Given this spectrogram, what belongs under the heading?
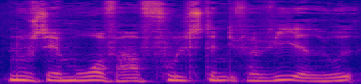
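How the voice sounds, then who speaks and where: Mellow, husky children's storyteller. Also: mid-range voice.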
